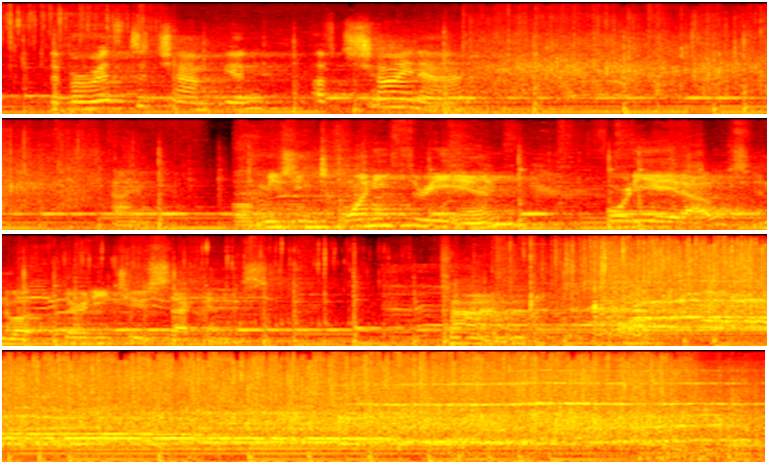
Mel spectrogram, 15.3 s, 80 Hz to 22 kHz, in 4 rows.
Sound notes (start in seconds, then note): 10.1 cheering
